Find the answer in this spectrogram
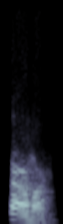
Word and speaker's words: Fermor: Is that pronounced correctly, Laurie? Fermor. Yeah, I Fermor. get all Okay. sorts. I get femur a lot as well.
